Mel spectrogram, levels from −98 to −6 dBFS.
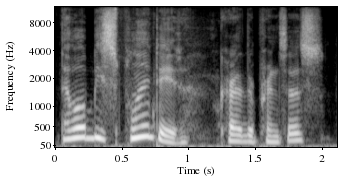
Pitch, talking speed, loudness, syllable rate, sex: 170 Hz, 200 wpm, -19 LUFS, 5.1 syllables/s, male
